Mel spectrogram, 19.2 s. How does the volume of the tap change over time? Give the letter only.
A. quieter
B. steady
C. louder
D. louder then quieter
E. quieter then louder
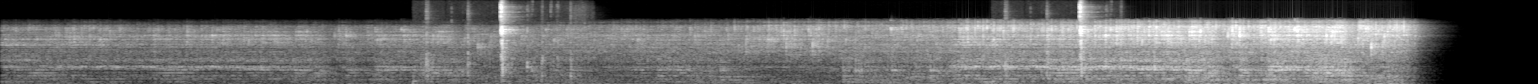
C.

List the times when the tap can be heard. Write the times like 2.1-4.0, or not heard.
0.0-17.7.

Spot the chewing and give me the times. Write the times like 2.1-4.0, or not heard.
5.2-7.2, 12.3-13.8.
